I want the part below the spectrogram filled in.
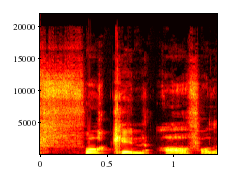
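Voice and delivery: emphatic stress on "fucking awful". Complaining about their own team's results: emphatic stress on "fucking awful". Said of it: "I'm swearing to emphasize how bad".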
